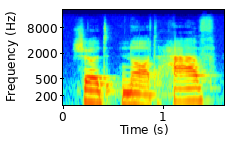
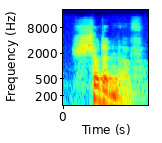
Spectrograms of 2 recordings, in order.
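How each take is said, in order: First: Each word is said fully and separately. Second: The words are squashed together into one reduced form.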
